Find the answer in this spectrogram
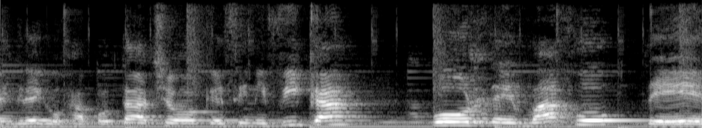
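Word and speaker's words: ὑποτάσσω: la palabra en griego a potasio diga conmigo a potasio suena como chino verdad Pero así se pronuncia en griego japotacho que significa por debajo de él la parte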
